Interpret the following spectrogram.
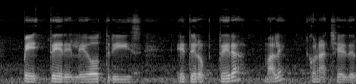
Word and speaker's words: Ptereleotris: unos peces muy bonitos se llaman trl otris empezando por p lo que pasa es que la pena se pronuncia petter l otris hetero pera vale con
